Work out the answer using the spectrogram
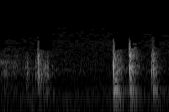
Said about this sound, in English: Hey, what are you trying to do to that door? Take it off the hinges.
